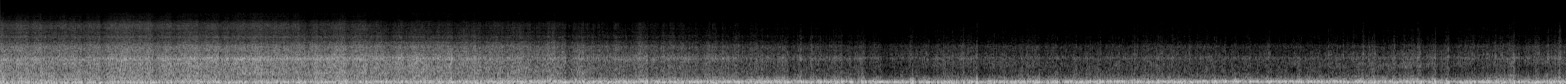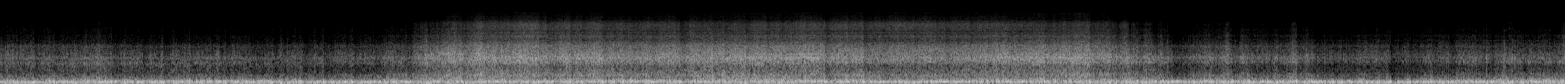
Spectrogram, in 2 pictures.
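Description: Steady, loud rush of freefall wind buffeting a camera's microphone during a tandem skydive, getting brighter and hissier a little past the middle.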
